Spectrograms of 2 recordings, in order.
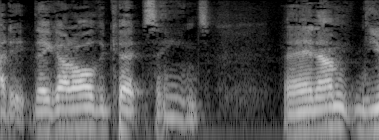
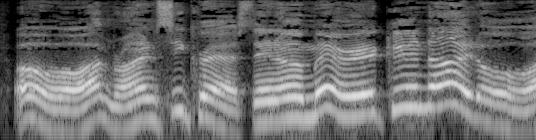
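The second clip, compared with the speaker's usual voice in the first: slow, higher, lightly put-on showy voice; mock him as a vain TV host; mocking Ryan Seacrest; 5 semitones higher, 4 dB louder, slower than usual. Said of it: "talk like a".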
